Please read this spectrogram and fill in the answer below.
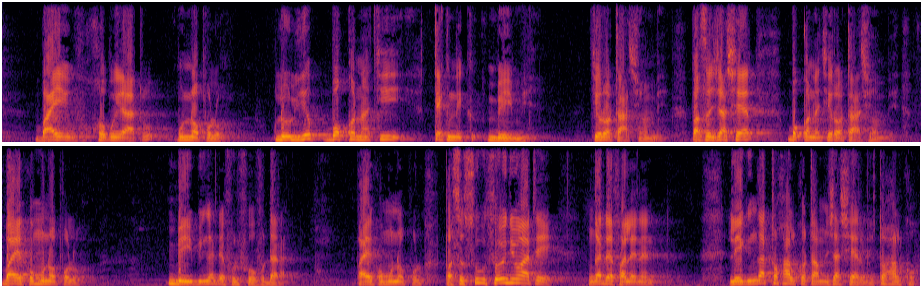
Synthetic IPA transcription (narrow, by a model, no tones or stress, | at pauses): bajixomujaːtumunopulu | loːljep̚bokːonat͡ʃiteknikmbejmbi | t͡ʃiɾota̰sioːmbḭpasoʒaʃeɾbokːonat͡ʃiɾota̰sio̰ːmbibajikomunopulu | mbejbiŋɡadefulfoːfudaɾa̰ | b̥ajikomunopulupasosusoːɲuwate | ŋɡadefalenen | leːɡiŋɡatoxalkotamd͡ʒaʃeɾbitoxalko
